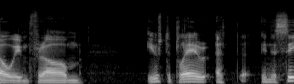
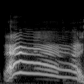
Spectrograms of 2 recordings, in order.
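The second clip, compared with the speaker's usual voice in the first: mock scream. Mimicking the stabbing scene.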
